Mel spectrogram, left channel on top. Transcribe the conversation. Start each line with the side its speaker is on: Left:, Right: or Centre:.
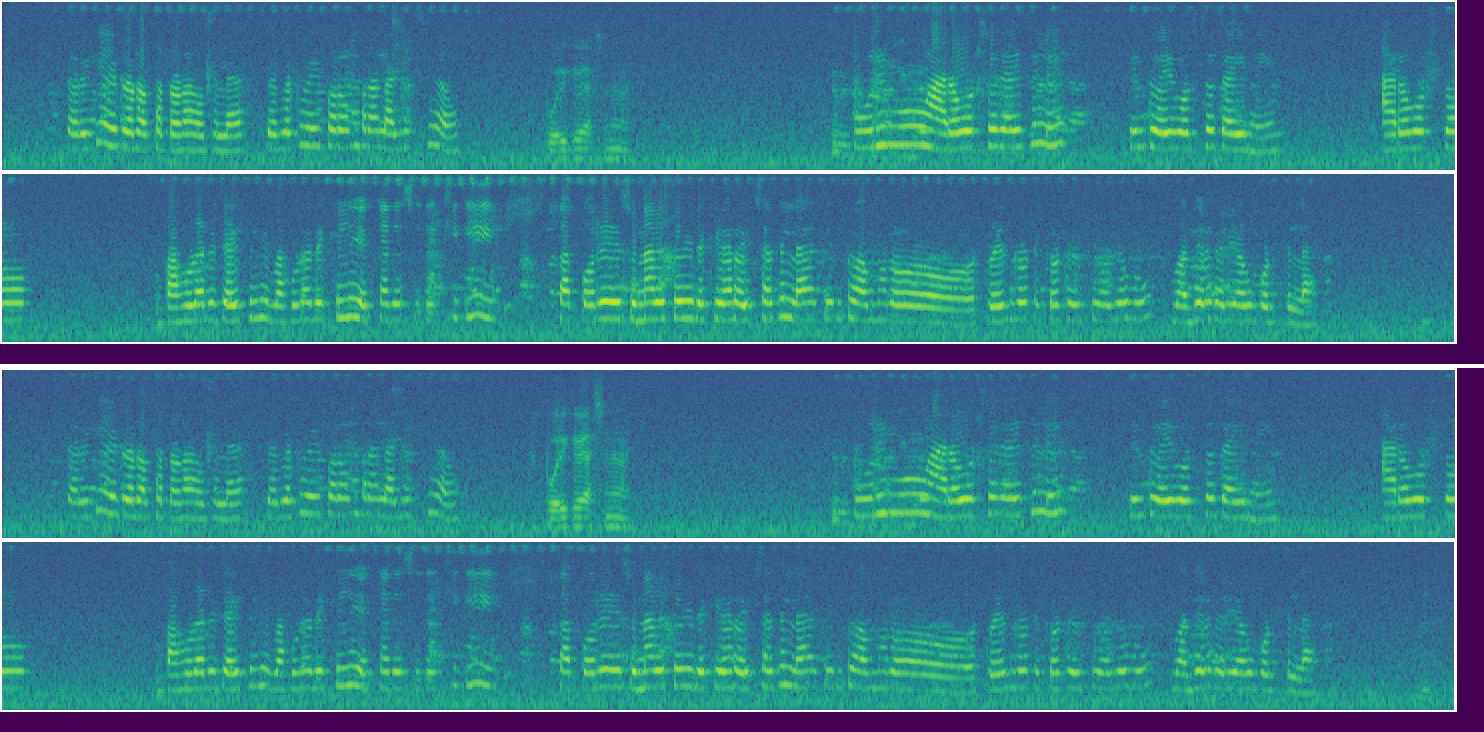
Left: ସରିକି ଏଇଠୀରେ ରଥ ଟଣା ହଉଥିଲା ସେବେଠୁ ଏଇ ପରମ୍ପରା ଲାଗିଛି ଆଉ।
Right: ପୁରୀ କେବେ ଆସିନା
Left: ପୁରୀ ମୁଁ ଆର ବର୍ଷ ଯାଇଥିଲି କିନ୍ତୁ ଏଇ ବର୍ଷ ଯାଇନି ଆର ବର୍ଷ ବାହୁଡା ରେ ଯାଇଥିଲି ବାହୁଡା ଦେଖିଲି ଏକାଦଶୀ ଦେଖିକି ତାପରେ ସୁନାବେଶ ବି ଦେଖିବାର ଇଛା ଥିଲା କିନ୍ତୁ ଆମର ଟ୍ରେନର ଟିକଟ ହେଇଥିବା ଯୋଗୁଁ ବାଧ୍ୟରେ ଫେରିବାକୁ ପଡଥିଲା।
Right: ନା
